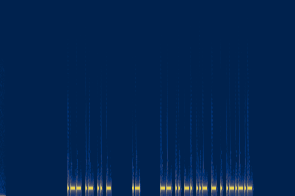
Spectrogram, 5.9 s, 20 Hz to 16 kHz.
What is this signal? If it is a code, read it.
Morse code, heard as a keyed tone, about 41 wpm, 700 Hz. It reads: WAIT A MINUTE.
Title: 2x Word-Spacing - Sentences from Top 500 Words - 40wpm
